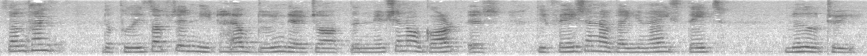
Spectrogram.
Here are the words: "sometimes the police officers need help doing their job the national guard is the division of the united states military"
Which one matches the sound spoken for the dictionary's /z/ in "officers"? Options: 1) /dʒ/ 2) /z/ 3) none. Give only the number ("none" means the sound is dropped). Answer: 3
